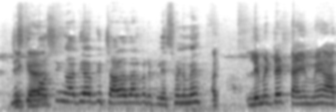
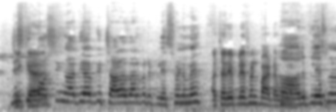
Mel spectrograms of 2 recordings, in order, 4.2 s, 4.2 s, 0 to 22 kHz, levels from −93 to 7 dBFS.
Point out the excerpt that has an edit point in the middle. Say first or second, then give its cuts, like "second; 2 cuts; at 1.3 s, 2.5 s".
first; 1 cut; at 2.7 s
